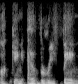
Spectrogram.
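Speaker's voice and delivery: blunt, brash, fired-off delivery. Retelling how Gary answered a question about content marketing, Gary impression. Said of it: "that's a brilliant impression".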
